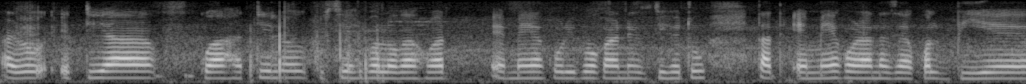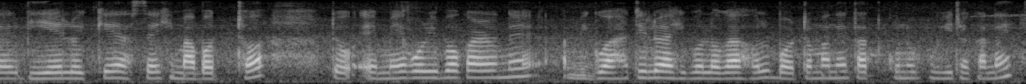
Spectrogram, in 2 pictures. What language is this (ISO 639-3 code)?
asm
